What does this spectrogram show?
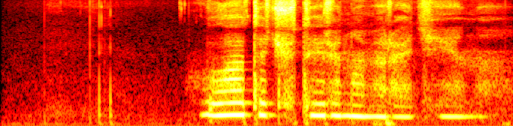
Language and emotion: Russian, sad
